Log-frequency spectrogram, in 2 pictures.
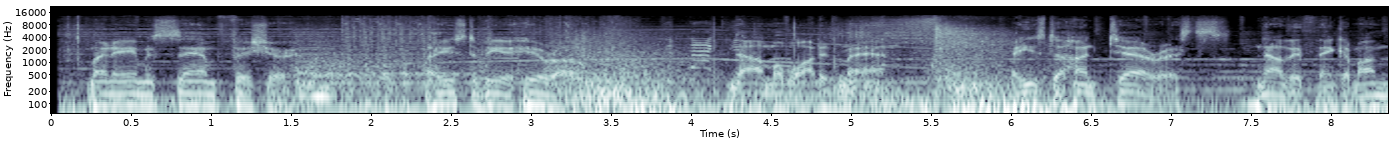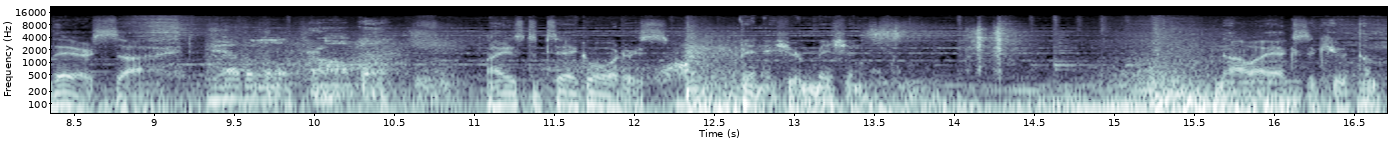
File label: movie trailers tough and gritty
